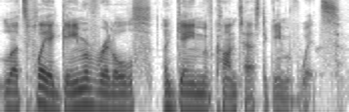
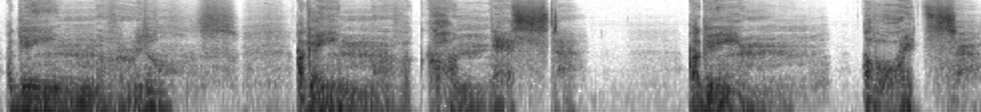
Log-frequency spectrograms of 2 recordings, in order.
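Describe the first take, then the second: First: It is said in his normal speaking voice. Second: It is said in a put-on Leviathan voice.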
